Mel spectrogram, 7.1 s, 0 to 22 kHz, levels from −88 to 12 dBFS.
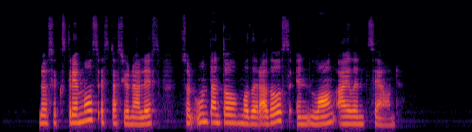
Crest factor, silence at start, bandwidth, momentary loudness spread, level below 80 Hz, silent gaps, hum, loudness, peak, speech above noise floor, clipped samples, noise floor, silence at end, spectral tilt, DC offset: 18 dB; 0.6 s; 14 kHz; 10 LU; -72 dBFS; none; none; -22 LUFS; -4 dBFS; 57 dB; under 0.1%; -79 dBFS; 1.15 s; -6.5 dB/octave; under 0.1%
